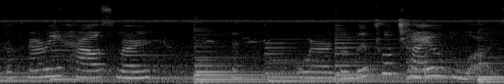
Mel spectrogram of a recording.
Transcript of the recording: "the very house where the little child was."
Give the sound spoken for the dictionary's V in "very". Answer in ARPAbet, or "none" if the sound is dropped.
F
